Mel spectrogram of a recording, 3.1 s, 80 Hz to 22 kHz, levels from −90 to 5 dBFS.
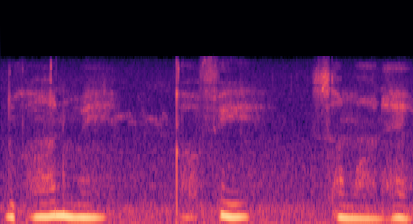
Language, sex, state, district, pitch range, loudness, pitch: Hindi, female, Himachal Pradesh, Shimla, 210-225 Hz, -12 LUFS, 220 Hz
